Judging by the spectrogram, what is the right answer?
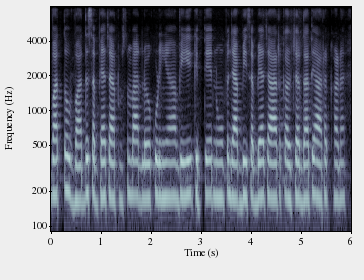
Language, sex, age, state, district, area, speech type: Punjabi, female, 30-45, Punjab, Shaheed Bhagat Singh Nagar, rural, spontaneous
